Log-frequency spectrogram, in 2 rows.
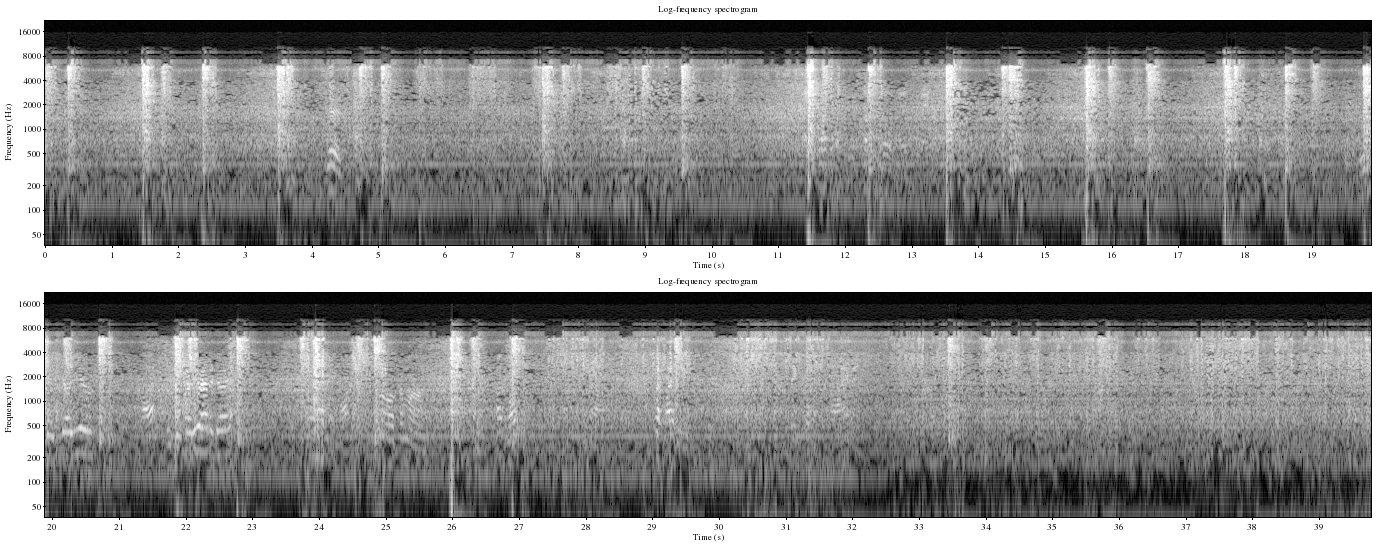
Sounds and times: Speech: 0:04.2 - 0:04.6, 0:11.6 - 0:13.4, 0:19.7 - 0:20.7, 0:21.3 - 0:22.8, 0:23.8 - 0:25.7, 0:26.6 - 0:27.1, 0:29.0 - 0:29.6, 0:31.0 - 0:32.2.

